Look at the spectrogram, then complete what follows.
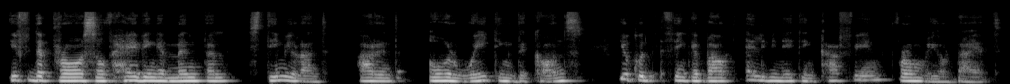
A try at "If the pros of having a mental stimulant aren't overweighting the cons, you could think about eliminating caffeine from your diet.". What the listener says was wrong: Yes, fantastic. Really, very, very good reading. So clear. It's fantastic. Absolutely fantastic.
